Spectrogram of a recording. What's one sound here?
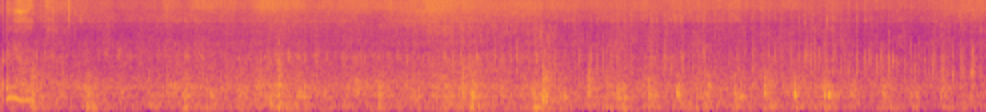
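An escalator rumbles and clatters steadily underfoot.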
